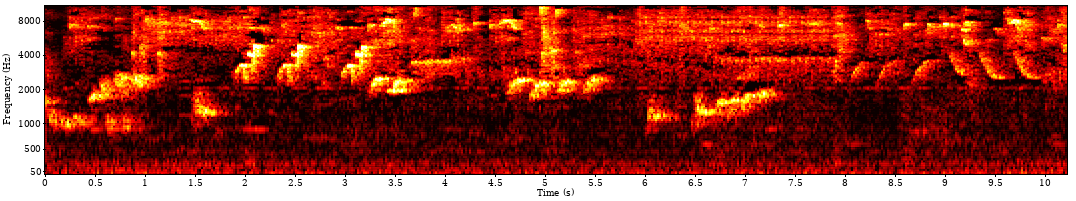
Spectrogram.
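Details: Javan bush lark singing indoors, a fast varied stream of rising whistled slurs, chirps and high buzzy trills, with lower upward-sweeping notes recurring throughout.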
